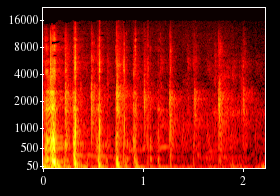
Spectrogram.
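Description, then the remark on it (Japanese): A short burst of audience applause, a scattering of sharp claps that starts loudest and thins out over about two seconds into a few lighter, irregular claps. “はい、拍手”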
